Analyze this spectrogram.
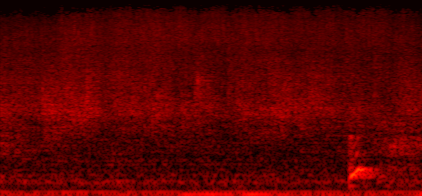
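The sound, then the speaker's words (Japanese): A shower runs steadily, giving a soft, even hiss of falling water throughout, with a brief, faint blip of sound near the end. “シャワーの音が聞こえなかった？”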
